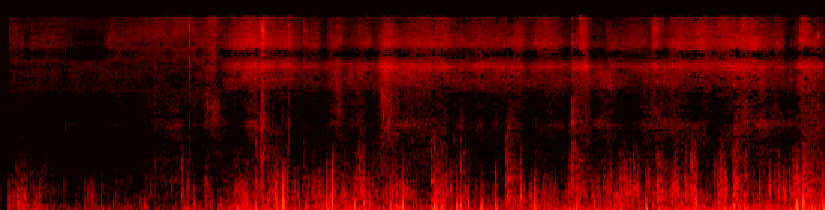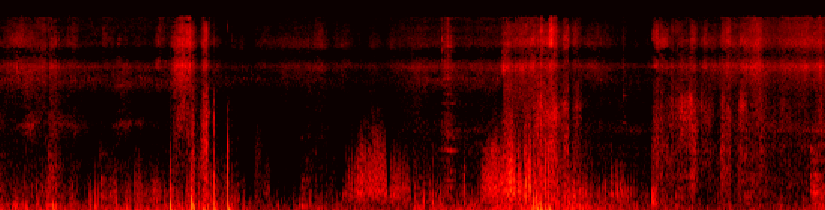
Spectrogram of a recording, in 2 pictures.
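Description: Wind buffeting a phone microphone, with footsteps and knocks on a galvanized steel grain-bin catwalk and stairs, a few knocks louder than the rest.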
